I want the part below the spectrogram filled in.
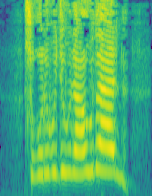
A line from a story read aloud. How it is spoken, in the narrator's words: shouted Kamikaze, her teeth chattering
